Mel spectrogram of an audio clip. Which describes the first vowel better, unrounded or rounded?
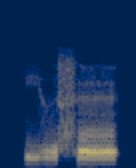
unrounded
